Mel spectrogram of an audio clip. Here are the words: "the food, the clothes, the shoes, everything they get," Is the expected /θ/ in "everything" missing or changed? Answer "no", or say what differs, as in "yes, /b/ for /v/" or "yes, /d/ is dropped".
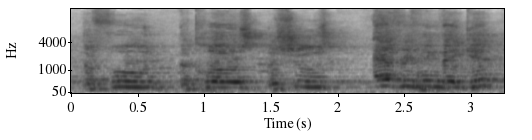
no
